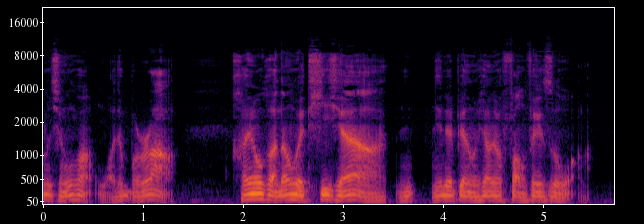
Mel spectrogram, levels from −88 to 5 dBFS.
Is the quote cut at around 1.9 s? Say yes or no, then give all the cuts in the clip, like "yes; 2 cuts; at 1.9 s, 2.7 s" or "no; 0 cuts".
yes; 2 cuts; at 1.9 s, 3.8 s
